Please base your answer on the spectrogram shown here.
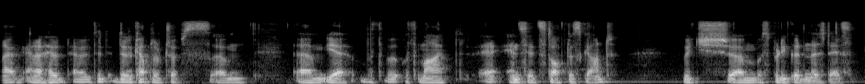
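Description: A South African man in his fifties, a company founder giving a podcast interview, talking haltingly with many fillers and restarts. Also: sits low, steady tone, slightly rough. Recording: dull lo-fi sound.

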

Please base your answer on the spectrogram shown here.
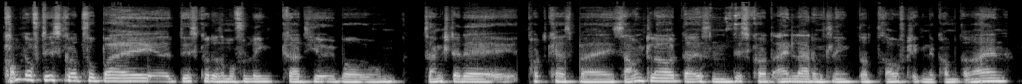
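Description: A man's voice: medium pitch, fairly even intonation, moderate pace, hardly any pauses, warm tone, husky, no room sound. A man with a light Swabian accent hosting a podcast in a rambling, chatty way with many hesitations. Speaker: podcast host. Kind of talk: casual chat.

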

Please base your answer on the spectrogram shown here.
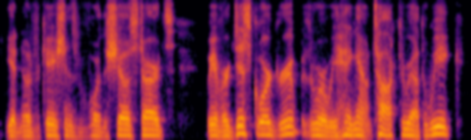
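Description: A man's voice: mid-range voice, fast talker, no room sound. A man co-hosting a gaming podcast, his voice scratchy from a cold, explaining at length in casual chat. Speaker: podcast co-host.

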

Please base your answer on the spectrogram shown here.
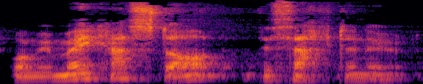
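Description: A man voicing a boastful, excitable gentleman toad in a storybook, declaiming in a pompous, gushing way. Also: on the low side, normal speed. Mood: excited, boastful.

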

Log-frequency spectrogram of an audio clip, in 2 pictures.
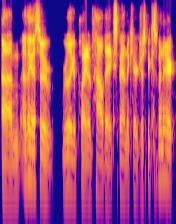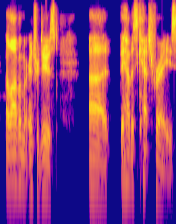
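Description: A man's voice: on the low side, a little fast, fairly bright tone. A man on a podcast panel, politely explaining his points in casual discussion over lo-fi audio. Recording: dull lo-fi audio.

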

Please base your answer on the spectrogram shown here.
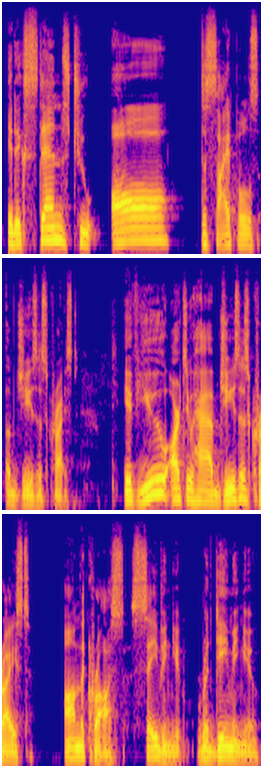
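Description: A man with a deep, low voice hosts a religious teaching podcast. The recording is close and dry. He explains scripture emphatically, stretching important words and asking rhetorical questions to lead the listener along. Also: a little mellow, dry recording. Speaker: podcast host.

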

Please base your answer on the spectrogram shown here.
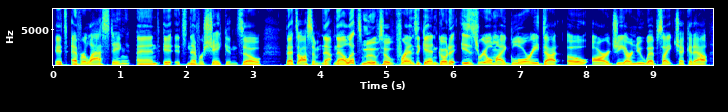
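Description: A man's voice: a little high, moderate pace, fairly bright tone, clear, resonant tone, no echo, studio quality. A man hosting a radio interview, talking conversationally in an earnest, emphatic manner. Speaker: radio host.

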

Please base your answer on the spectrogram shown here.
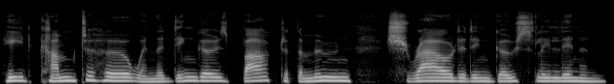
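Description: A woman reading a short story aloud in a deliberate, theatrical storytelling style. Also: low-pitched, steady tone, dark tone, dry recording, studio quality. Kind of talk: dramatic scripted storytelling.

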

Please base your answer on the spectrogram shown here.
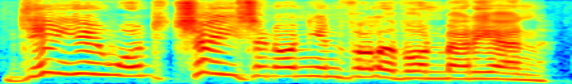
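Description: Man doing a shrill, fussy mother. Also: very animated, fast, a bit bright, no room sound, studio quality, heavily acted. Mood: shrieking. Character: bustling, shrill, fussy mother of a teenage girl.

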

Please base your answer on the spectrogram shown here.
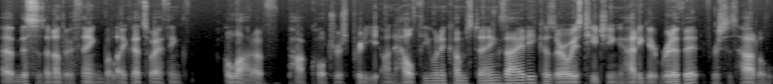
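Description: A man's voice: very deep voice, fairly even intonation, quick pace, vocal fry, no room sound, clean studio sound. A man co-hosting a podcast in casual conversation, reflective and informally qualifying his points. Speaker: podcast co-host, therapist.

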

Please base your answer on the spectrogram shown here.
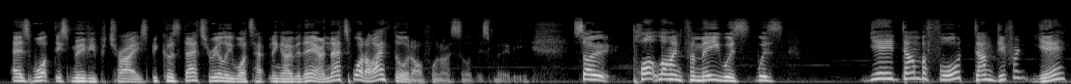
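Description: Australian man, higher-pitched voice, talking film. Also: no echo. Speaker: podcast guest reviewing a film. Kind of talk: casual film discussion.

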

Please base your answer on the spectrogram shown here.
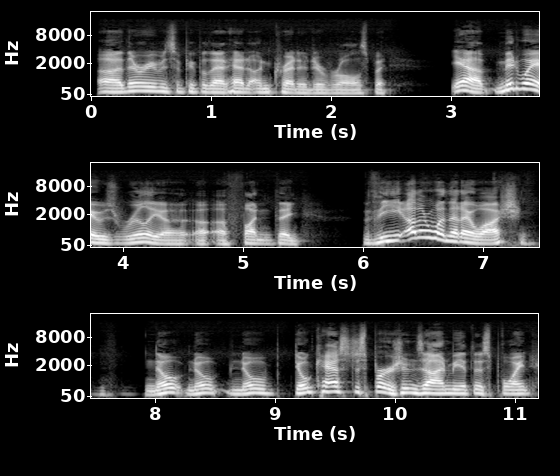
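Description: A man's voice: on the high side, lively intonation, moderate pace, no room sound, clean studio sound. A middle-aged man co-hosting a podcast, recounting things casually and often repeating the starts of his phrases. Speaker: podcast co-host. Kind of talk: casual chat, recounting films.

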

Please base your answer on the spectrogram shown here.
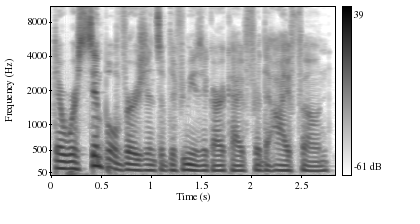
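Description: A man hosting a podcast interview in a conversational style, halting and rambling as he thinks aloud. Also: lowish voice, darkish tone, no room sound, clean studio sound. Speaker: podcast host and radio producer.

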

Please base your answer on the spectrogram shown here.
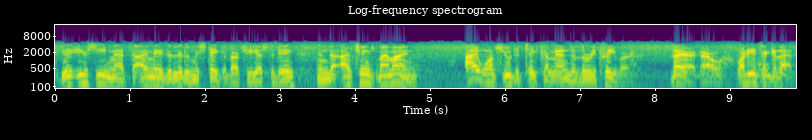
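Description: A man acting a gruff, irascible but soft-hearted old shipping boss in a 1930s radio play. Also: lowish voice, sing-song, moderate pace. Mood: brisk, mollified. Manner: gruff, irascible, colorful sailor's insults. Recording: hissy, crackly, tinny 1930s radio recording.

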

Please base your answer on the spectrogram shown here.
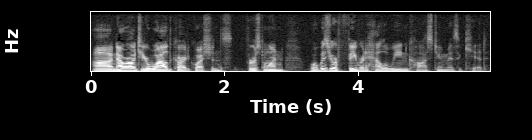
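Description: A man's voice: mid-range voice, animated, normal speed, a bit bright, dry recording. A man hosting a casual interview podcast, tossing out questions and easy banter in an ordinary mid-range voice. The sound is dry, with no room around it. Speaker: podcast co-host.

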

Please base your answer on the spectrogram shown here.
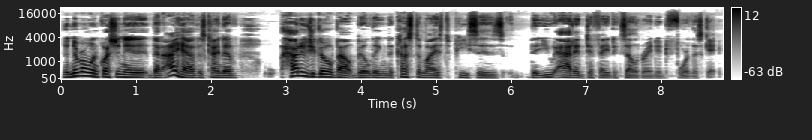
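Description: A man's voice: mid-range voice, normal speed. Casual male podcast host, effusive and rambling.

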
